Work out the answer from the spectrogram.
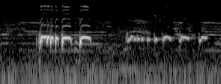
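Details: Lure song of an actively singing zebra dove: a loud bubbling, rolling coo phrase, a pause, then a softer trailing series of short mellow notes.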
